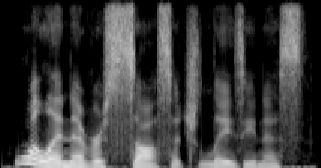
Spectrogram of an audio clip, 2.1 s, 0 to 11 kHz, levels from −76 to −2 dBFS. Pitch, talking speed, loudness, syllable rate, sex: 200 Hz, 170 wpm, -17 LUFS, 4.8 syllables/s, female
